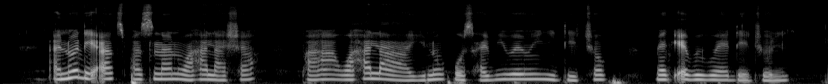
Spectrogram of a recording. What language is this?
Nigerian Pidgin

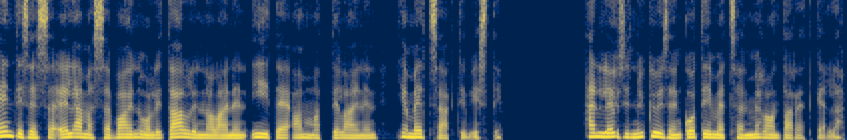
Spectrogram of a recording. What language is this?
Finnish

